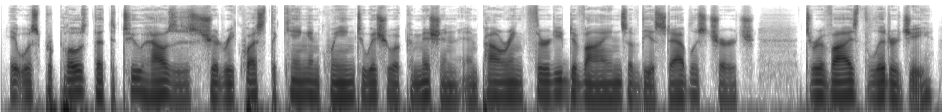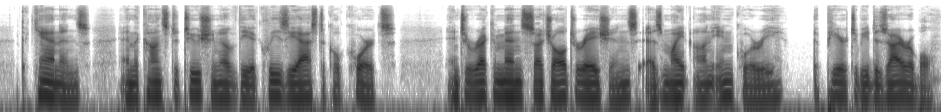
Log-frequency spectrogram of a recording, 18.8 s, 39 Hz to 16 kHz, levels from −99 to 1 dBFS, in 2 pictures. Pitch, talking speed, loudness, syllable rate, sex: 90 Hz, 160 wpm, -21 LUFS, 5.3 syllables/s, male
